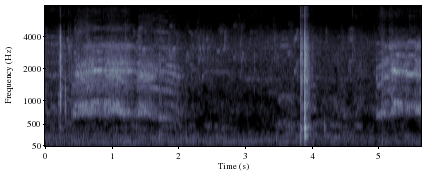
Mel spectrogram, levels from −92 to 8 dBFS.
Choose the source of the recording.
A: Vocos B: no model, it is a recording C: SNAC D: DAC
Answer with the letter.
A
